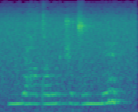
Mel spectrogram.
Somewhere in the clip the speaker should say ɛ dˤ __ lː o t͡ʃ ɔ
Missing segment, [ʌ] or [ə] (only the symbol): ə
